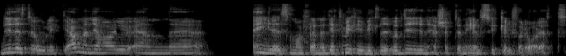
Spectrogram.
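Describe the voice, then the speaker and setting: A woman's somewhat breathy, dark, mellow voice at a medium pitch, very fast pace and fairly even intonation. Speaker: podcast co-host. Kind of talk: casual chat. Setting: video call.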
